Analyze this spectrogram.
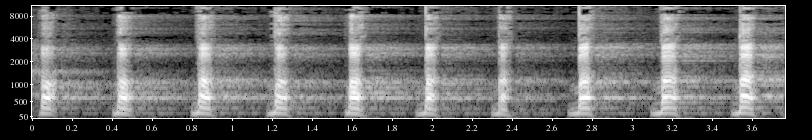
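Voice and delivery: sílabas "bo" e "ba" curtas e repetidas; exercício labial. Shown as a demonstration. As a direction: estale os lábios em cada sílaba, ritmado. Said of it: "vamos aquecer os nossos lábios". (aquecimento dos lábios com "ba, ba")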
